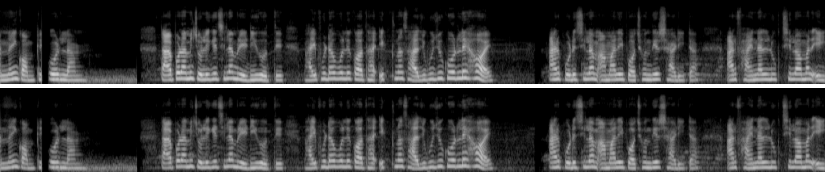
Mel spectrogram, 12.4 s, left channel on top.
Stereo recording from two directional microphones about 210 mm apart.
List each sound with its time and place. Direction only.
0.0 s speech: 25° left (ahead or behind)
2.4 s a woman's voice: 30° left (ahead or behind); by 12.4 s 10° left (ahead or behind)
